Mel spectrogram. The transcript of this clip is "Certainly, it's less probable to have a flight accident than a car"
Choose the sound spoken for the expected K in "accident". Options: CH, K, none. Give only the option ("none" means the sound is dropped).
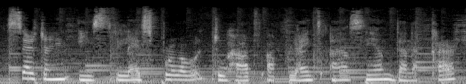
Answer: none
